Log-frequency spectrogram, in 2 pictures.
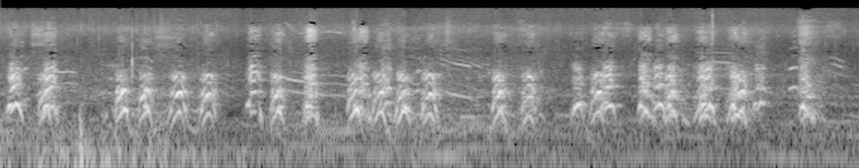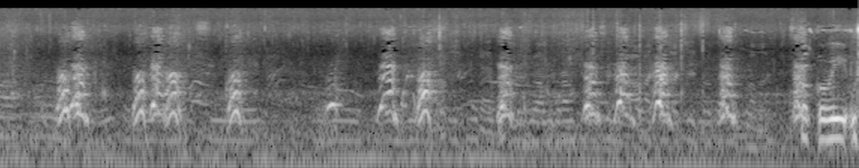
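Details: A Landseer dog during water rescue training in the Czech Republic. It gives bursts of short, sharp yelping barks, fast and irregular, that thin out midway and then pick up again. Czech-speaking people talk nearby.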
